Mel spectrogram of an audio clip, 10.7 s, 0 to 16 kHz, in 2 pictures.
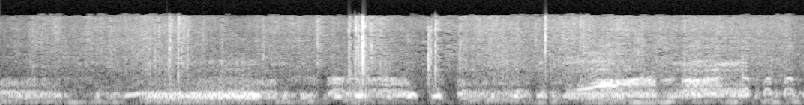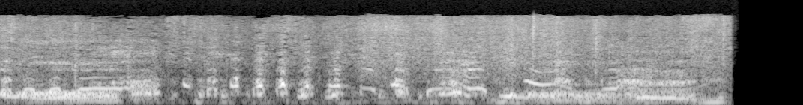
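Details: Two silverback mountain gorillas fighting in Rwanda over which way their family of 19 should move into the forest; harsh, rough roaring screams with wavering harmonic bands, then choppy grunting bursts before an abrupt end.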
